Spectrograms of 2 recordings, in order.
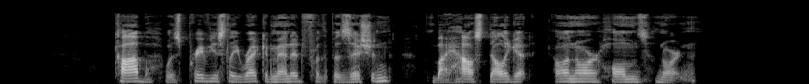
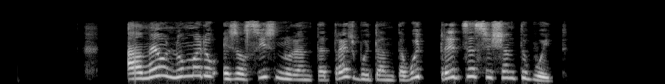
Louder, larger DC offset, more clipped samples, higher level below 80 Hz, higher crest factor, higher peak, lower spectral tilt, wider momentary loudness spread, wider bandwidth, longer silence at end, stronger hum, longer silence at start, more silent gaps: second, -21 LUFS vs -18 LUFS; neither; neither; about the same, -64 dBFS vs -66 dBFS; first, 24 dB vs 18 dB; about the same, 0 dBFS vs -2 dBFS; about the same, -2 dB/octave vs -1.5 dB/octave; first, 14 LU vs 9 LU; first, 11.5 kHz vs 8.2 kHz; about the same, 1.15 s vs 1.15 s; first, 60 Hz at -55 dBFS vs none; first, 1.15 s vs 0.85 s; second, none vs 1.01-1.27 s, 4.26-4.40 s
